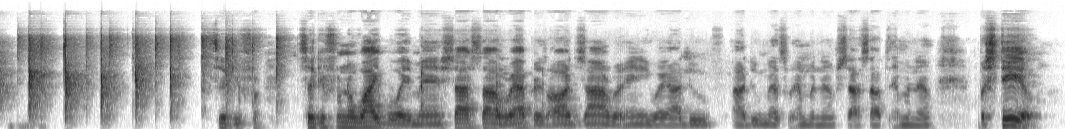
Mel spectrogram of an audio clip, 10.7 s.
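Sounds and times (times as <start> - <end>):
round of applause, hands clapping: 0.0 - 3.2
speech: 2.2 - 10.5.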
